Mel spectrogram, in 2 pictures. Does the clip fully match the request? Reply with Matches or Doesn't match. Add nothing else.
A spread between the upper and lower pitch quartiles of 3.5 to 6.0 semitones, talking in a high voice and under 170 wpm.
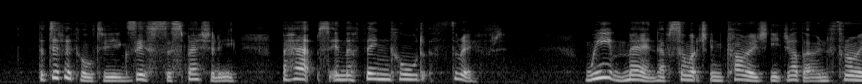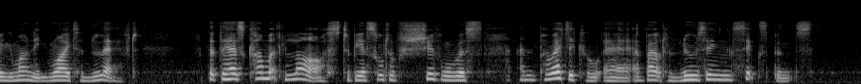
Matches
